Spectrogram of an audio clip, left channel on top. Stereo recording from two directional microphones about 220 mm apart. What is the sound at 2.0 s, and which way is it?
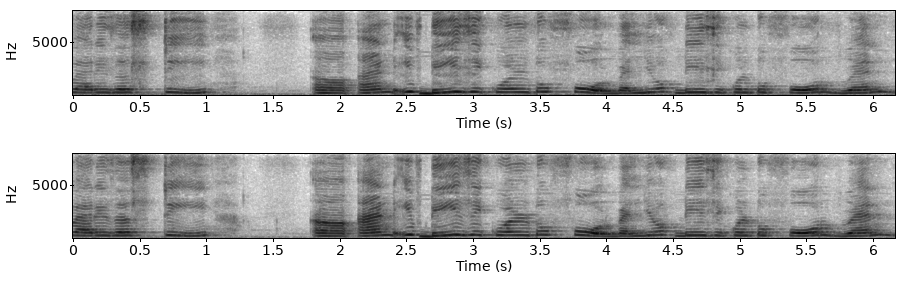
Speech, 5° right (ahead or behind).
